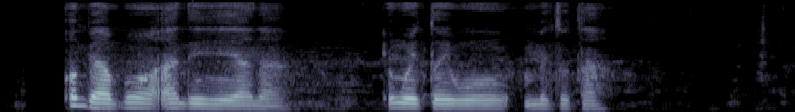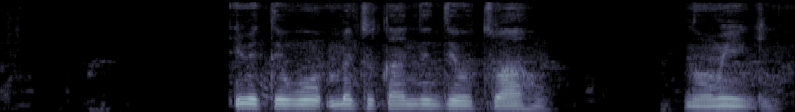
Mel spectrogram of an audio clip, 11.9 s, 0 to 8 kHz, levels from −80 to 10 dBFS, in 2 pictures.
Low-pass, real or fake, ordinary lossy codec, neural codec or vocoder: 7.2 kHz; real; AAC, 32 kbps; none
